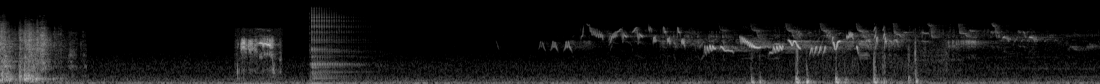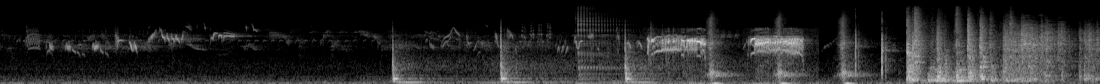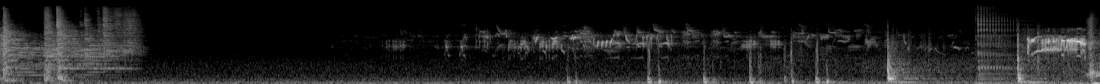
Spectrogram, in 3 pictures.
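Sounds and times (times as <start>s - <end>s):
songbirds chirping: 0.0s - 20.0s, 23.5s - 33.0s
sharp thuds and knocks: 14.9s - 22.0s, 27.7s - 33.0s.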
